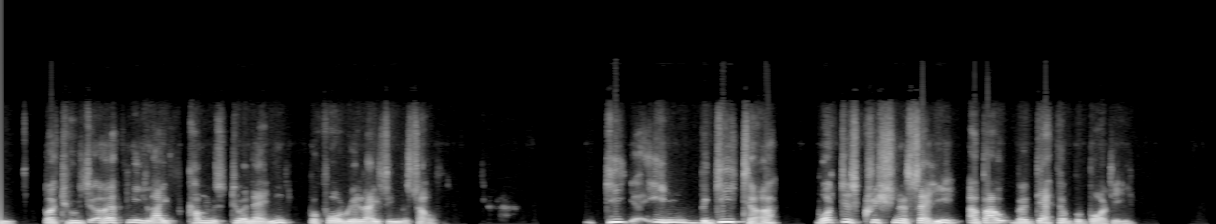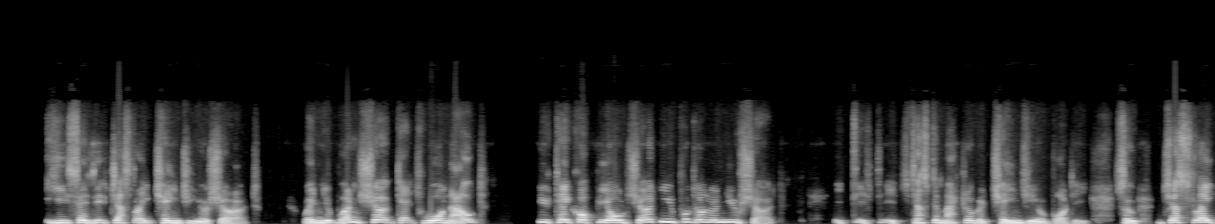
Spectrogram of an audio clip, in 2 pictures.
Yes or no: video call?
yes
